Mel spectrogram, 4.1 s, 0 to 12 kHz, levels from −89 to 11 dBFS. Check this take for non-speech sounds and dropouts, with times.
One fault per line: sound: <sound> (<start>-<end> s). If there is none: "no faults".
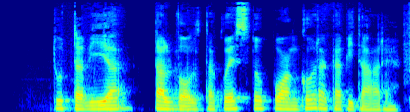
no faults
